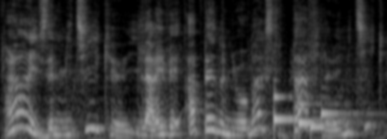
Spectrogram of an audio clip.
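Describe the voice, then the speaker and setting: Excitable French-speaking male game caster. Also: sits high, fast talker, loud music behind the voice. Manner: excitable, chatty, greets viewers, swears casually. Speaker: tournament caster and streamer. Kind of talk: live game commentary.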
